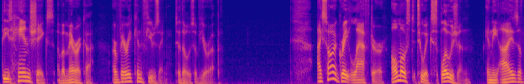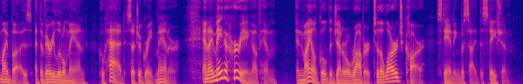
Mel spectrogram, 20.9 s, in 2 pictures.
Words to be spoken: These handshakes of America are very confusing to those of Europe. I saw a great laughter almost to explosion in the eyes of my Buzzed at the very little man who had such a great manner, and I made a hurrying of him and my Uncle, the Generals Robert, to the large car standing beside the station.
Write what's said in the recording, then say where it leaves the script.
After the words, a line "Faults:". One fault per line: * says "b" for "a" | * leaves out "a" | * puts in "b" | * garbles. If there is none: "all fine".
These handshakes of America are very confusing to those of Europe. I saw a great laughter almost to explosion in the eyes of my Buzz at the very little man who had such a great manner, and I made a hurrying of him and my Uncle, the General Robert, to the large car standing beside the station.
Faults:
* says "Buzz" for "Buzzed"
* says "General" for "Generals"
